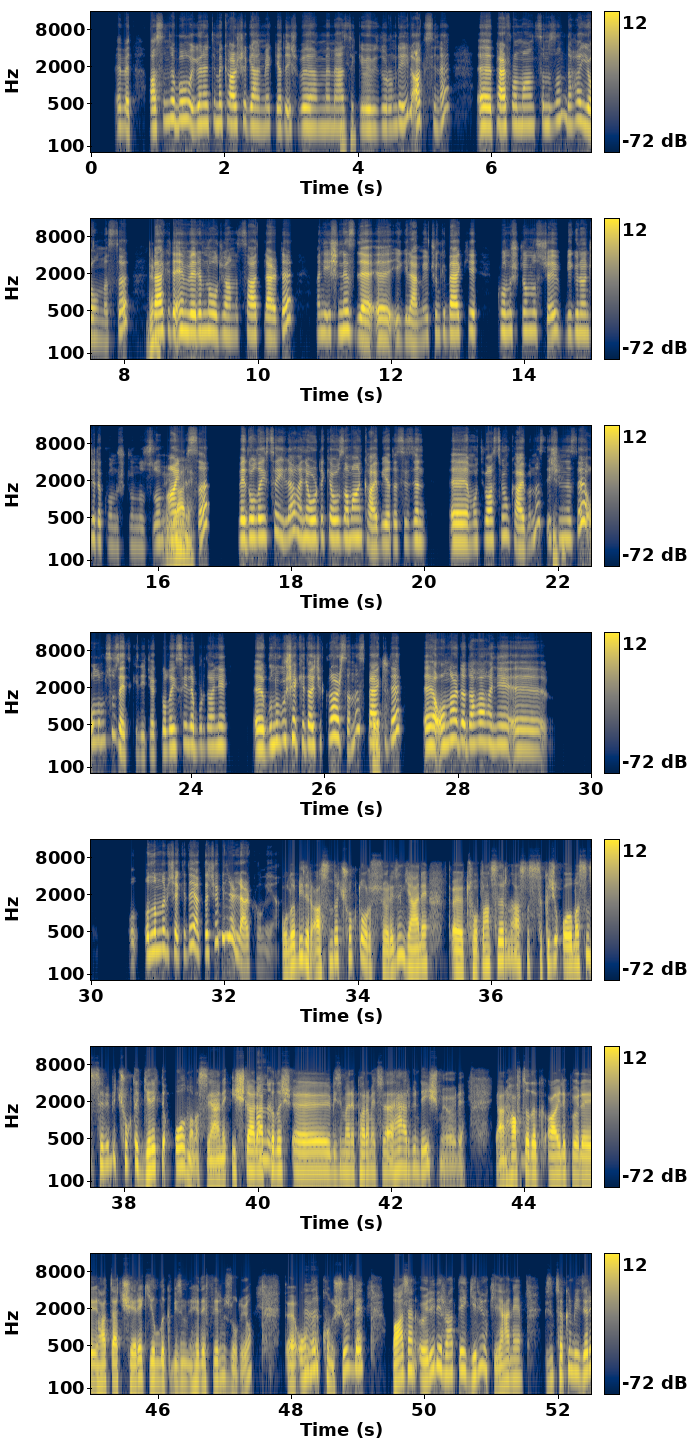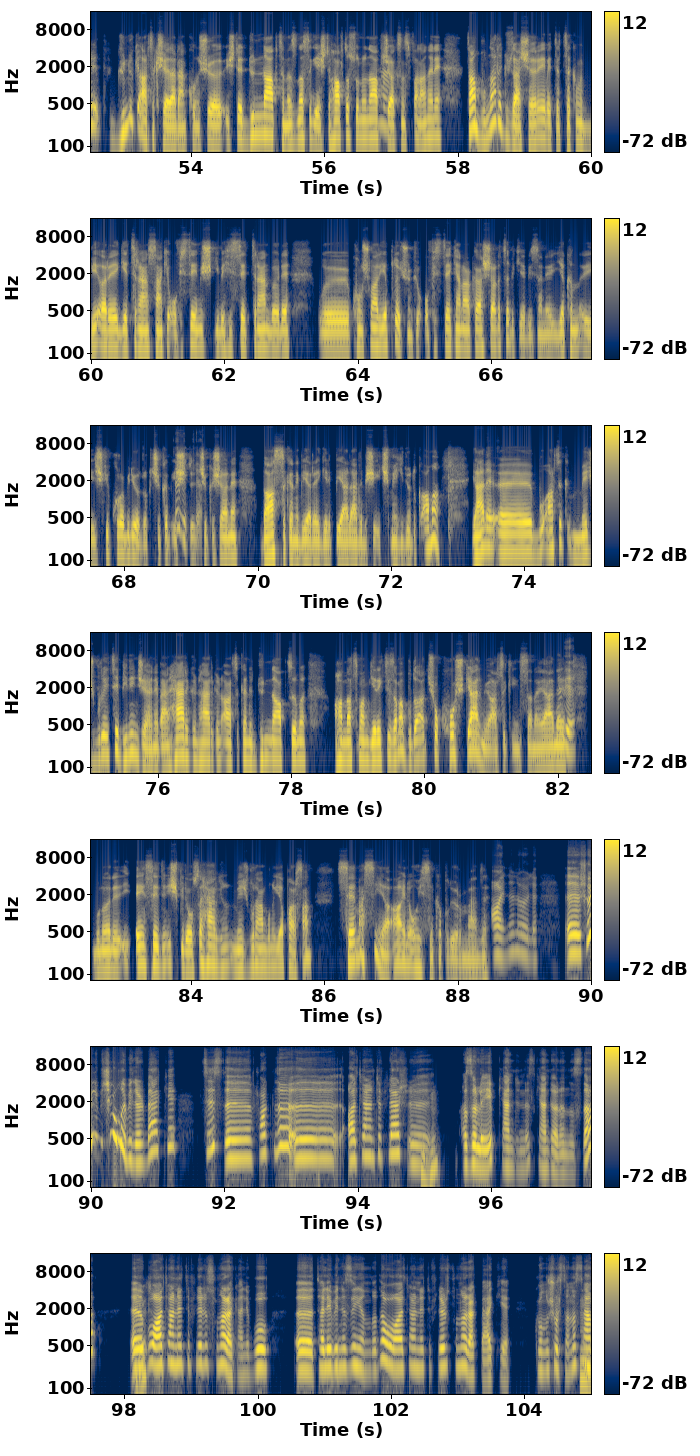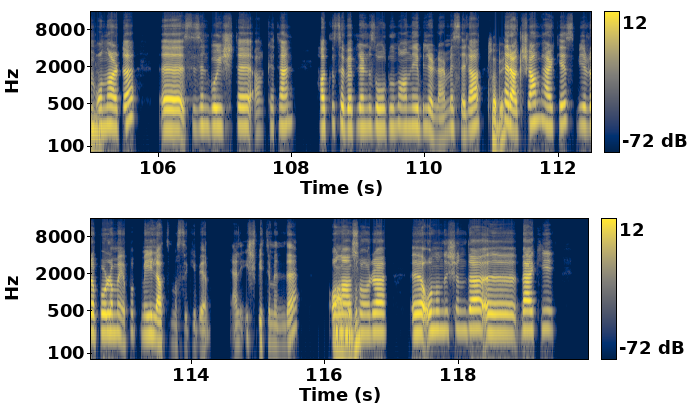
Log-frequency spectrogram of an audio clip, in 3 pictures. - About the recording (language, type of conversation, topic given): Turkish, advice, Uzaktan çalışmaya başlayınca zaman yönetimi ve iş-özel hayat sınırlarına nasıl uyum sağlıyorsunuz?
- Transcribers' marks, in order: other background noise; tapping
